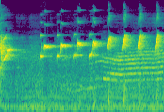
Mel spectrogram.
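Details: Long-tailed shrike singing as tutor material for songbirds: a harsh opening note, then a rhythmic series of short whistled and chirping notes repeated about three times per second, rising into buzzier, richer notes.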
